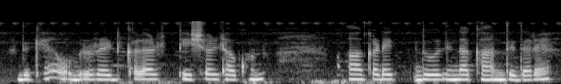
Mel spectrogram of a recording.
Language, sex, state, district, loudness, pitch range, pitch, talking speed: Kannada, female, Karnataka, Koppal, -11 LUFS, 215-235 Hz, 225 Hz, 115 wpm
